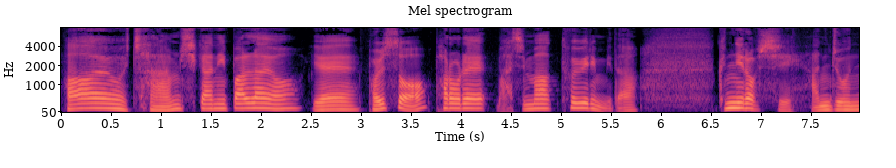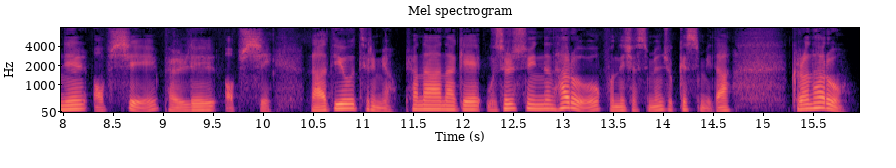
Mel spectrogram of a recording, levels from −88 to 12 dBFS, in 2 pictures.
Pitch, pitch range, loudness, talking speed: 145 Hz, 115-165 Hz, -17 LUFS, 255 characters per minute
